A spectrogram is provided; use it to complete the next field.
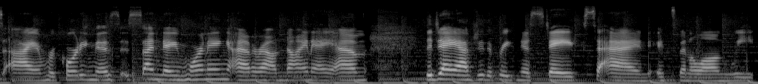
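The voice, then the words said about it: Raspy voice. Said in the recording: “Don't mind my raspy voice.”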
